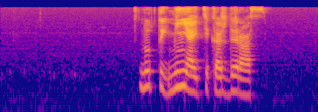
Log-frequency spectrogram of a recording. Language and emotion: Russian, angry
